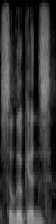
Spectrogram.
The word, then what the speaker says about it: Seleucids: Around the year 200, a group of, again, people descended from Alexander, the Seleucids, also sometimes pronounced Seleucids, take your pick, potato, potato.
